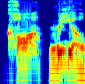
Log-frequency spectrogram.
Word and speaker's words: Koryo: Koryo is how you pronounce it, so it's clear where Korea will get its name.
